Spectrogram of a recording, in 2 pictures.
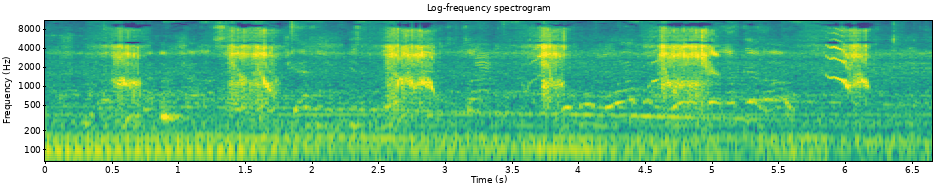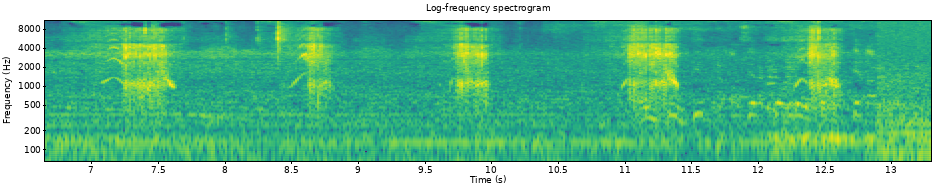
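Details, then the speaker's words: Baby girl, days old, later diagnosed with laryngomalacia, breathing rapidly with effort and chest sinking on each breath in; harsh, high-pitched crowing on inspiration: inspiratory stridor. "então era bem esse barulho o estridor que é assim tá ela fazia aquele esforço então quando ela inspirava afundava aqui e ela fazia aquele esse esforço para"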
